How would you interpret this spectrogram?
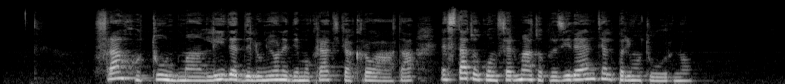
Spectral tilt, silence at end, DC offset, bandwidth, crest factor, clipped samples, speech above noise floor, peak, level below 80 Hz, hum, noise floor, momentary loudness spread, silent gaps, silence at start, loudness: -6 dB/octave; 0.95 s; under 0.1%; 14 kHz; 16 dB; under 0.1%; 44 dB; -4 dBFS; -54 dBFS; none; -62 dBFS; 10 LU; none; 0.95 s; -19 LUFS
